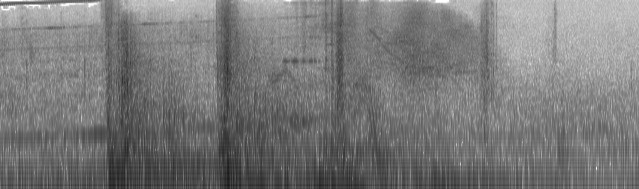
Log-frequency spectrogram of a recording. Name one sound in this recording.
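A shield battery charges up with a rising electric hum.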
